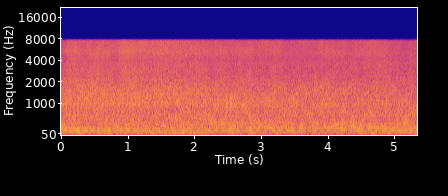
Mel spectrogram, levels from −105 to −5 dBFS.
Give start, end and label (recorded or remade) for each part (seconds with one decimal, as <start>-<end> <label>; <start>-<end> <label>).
0.0-1.2 remade; 1.2-2.2 recorded; 2.2-5.3 remade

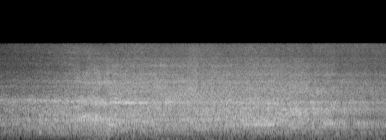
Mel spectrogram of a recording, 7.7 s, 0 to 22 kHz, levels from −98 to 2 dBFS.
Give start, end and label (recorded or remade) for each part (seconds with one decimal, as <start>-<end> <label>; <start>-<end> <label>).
0.0-1.6 recorded; 1.6-2.2 remade; 2.2-3.1 recorded; 3.1-4.5 remade; 4.5-5.8 recorded; 5.8-7.7 remade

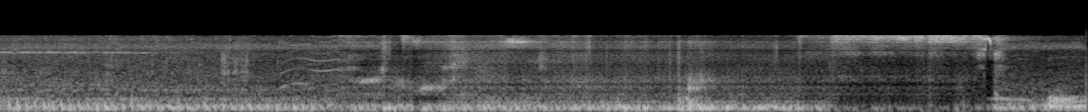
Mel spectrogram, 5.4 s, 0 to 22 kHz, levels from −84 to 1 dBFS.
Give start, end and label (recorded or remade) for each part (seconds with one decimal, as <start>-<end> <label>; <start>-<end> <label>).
0.0-1.7 recorded; 1.7-4.9 remade; 4.9-5.4 recorded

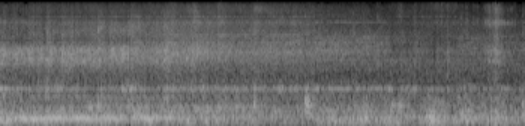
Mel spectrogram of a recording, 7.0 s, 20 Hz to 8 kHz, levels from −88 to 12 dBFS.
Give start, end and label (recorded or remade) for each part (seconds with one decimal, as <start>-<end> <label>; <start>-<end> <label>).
0.0-0.4 recorded; 0.4-4.2 remade; 4.2-5.2 recorded; 5.2-6.1 remade; 6.1-7.0 recorded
